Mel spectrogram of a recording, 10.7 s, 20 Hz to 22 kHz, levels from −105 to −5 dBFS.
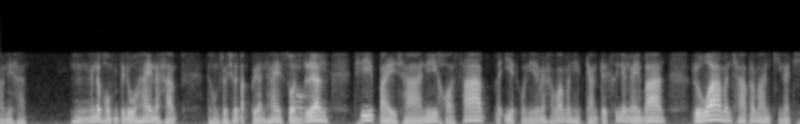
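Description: At 1.49 s the speech drops out briefly. This is packet loss filled with silence. About 20 ms of audio went missing, which fits two 10 ms packets, and the receiver played silence instead. The hole has hard edges. The G.711 telephone band stays audible around it.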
